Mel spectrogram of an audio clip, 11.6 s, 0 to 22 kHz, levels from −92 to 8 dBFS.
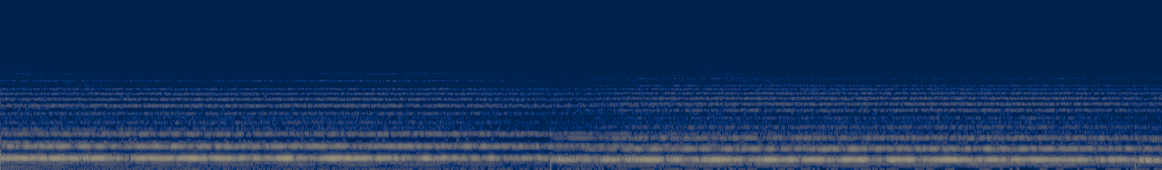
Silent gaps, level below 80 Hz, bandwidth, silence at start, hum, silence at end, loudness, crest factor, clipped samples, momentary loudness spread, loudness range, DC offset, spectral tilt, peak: none; -78 dBFS; 3.9 kHz; 0 s; none; 0 s; -41 LUFS; 10 dB; under 0.1%; 7 LU; 3 LU; under 0.1%; -9 dB/octave; -30 dBFS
